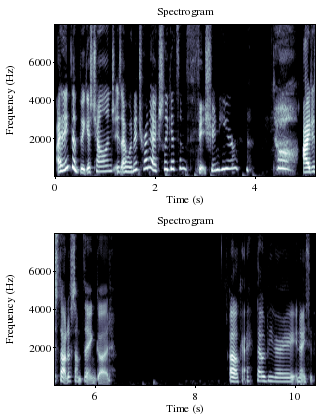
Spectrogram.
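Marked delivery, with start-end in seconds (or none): 4.4-4.9 sharp, high intake of breath; sudden gasp. Real, not acted. Streamer struck by a good idea, excited gasp.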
